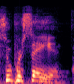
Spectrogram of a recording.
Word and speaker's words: Super Saiyan: Super Saiyan.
